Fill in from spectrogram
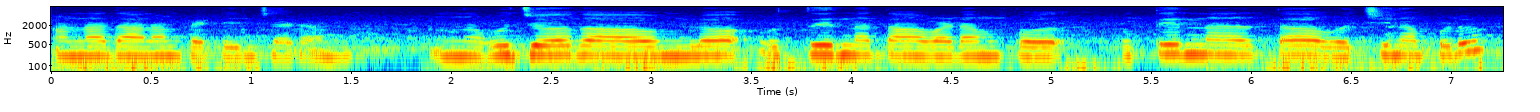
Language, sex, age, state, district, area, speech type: Telugu, female, 18-30, Andhra Pradesh, Kadapa, urban, spontaneous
